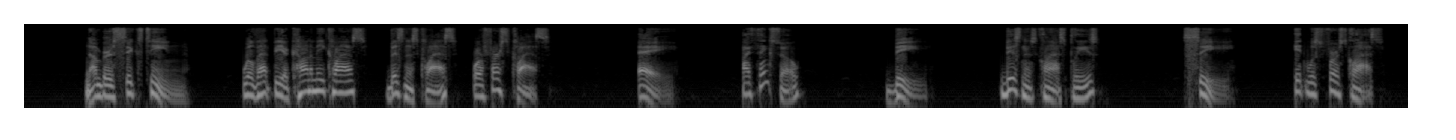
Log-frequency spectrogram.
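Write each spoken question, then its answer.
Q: Will that be economy class, business class, or first class?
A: B: Business class, please.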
